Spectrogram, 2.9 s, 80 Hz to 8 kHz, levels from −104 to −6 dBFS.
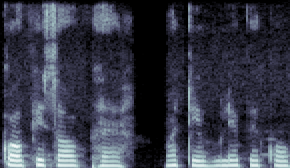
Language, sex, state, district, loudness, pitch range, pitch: Hindi, female, Bihar, Araria, -19 LUFS, 210-230 Hz, 225 Hz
